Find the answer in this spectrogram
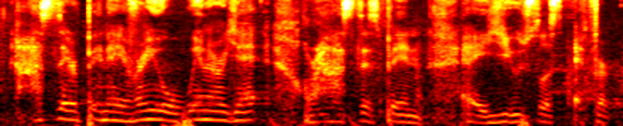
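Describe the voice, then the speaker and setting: Guy doing a slow breathy nature documentary narrator for game commentary, hushed and dramatic, noticeable noise behind. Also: medium pitch, close to an everyday voice. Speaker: gameplay commentator.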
